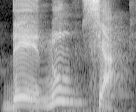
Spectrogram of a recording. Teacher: ditongo oral porque ele sai pela boca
